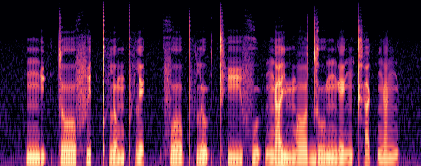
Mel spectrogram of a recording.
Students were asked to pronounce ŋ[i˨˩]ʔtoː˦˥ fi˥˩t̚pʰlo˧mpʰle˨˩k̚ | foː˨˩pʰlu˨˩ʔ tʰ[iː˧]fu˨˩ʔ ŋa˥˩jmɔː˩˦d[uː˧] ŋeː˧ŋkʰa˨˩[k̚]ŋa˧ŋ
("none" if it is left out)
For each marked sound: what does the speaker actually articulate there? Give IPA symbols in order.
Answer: i˨˩, iː˧, uː˥˩, k̚

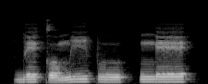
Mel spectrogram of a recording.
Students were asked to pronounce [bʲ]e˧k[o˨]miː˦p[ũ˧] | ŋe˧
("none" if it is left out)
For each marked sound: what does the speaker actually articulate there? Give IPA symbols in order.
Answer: b, o˨, u˧

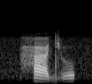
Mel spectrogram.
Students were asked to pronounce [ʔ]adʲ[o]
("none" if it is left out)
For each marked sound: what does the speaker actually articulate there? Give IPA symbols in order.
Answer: h, o

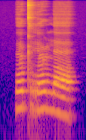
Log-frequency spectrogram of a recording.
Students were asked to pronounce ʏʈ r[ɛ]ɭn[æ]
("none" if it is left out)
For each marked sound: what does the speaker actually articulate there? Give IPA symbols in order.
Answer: ʏ, ɛ

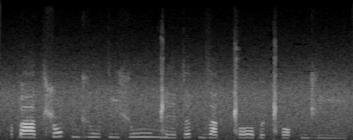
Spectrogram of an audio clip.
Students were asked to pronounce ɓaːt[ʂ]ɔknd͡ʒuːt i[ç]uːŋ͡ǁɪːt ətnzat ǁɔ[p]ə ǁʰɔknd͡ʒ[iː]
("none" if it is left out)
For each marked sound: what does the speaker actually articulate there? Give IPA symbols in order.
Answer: ʂ, ʃ, ɓ, iː

